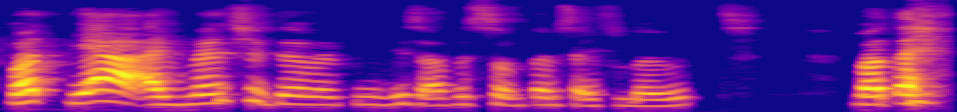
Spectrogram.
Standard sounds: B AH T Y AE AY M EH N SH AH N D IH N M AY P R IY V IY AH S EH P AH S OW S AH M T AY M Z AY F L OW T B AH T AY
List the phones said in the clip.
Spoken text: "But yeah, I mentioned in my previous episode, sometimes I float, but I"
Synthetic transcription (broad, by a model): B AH T Y AE AY M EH N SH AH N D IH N M AY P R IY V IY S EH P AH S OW S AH M T AY M S AY F L OW T B AH T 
